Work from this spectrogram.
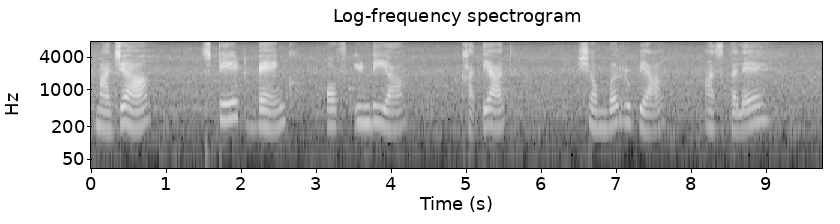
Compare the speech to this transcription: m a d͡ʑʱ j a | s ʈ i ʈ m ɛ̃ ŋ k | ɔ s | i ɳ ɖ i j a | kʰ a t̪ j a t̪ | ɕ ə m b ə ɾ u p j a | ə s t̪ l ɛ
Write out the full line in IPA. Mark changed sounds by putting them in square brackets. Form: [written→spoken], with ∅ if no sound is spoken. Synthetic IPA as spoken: m a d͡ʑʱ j a | s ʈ [i→e] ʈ [m→b] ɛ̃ ŋ k | ɔ [s→f] | i ɳ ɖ i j a | kʰ a t̪ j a t̪ | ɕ ə m b ə [ɾ→ɾː] u p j a | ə s t̪ l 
